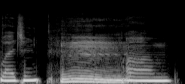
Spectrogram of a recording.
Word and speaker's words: Legin: Yeah, so his name is Nigel, but he goes by Legin. Spell it backwards. It's pronounced Legin.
